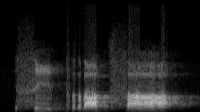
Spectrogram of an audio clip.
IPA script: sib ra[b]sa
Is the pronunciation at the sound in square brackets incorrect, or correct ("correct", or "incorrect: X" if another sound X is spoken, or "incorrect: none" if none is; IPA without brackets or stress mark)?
correct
